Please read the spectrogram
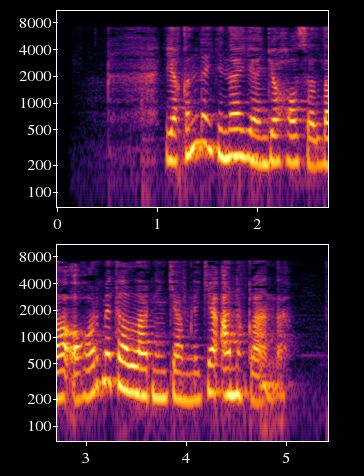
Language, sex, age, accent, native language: Uzbek, female, 18-24, Toshkent shahri, Uzbek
